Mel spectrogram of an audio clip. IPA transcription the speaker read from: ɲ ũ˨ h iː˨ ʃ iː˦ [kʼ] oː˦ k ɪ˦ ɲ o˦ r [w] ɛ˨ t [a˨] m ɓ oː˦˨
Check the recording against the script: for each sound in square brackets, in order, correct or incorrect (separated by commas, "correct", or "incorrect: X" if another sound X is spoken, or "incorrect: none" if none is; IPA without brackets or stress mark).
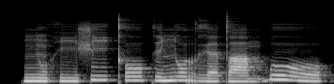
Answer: correct, incorrect: ɣ, incorrect: aː˨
